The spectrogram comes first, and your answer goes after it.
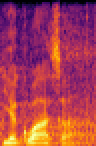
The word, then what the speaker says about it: yaguasa: Are there any alternate pronunciations? Yaguasa, yaguaza.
